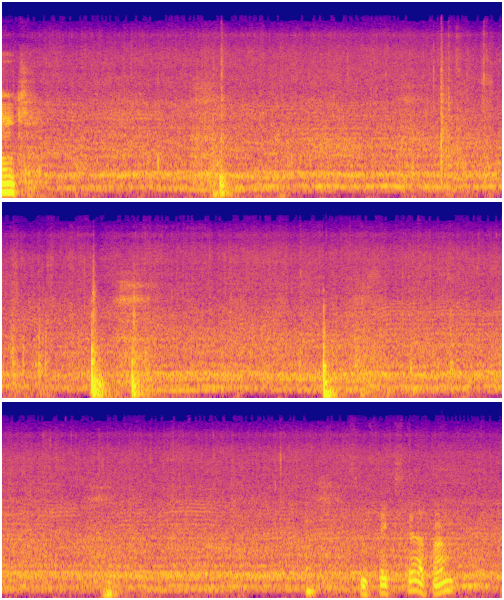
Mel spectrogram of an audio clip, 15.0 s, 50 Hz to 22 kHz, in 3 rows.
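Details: Honey bee colony living for years inside the wall of a house, agitated after dark during a rescue cutout on March 6: a steady low droning hum throughout, broken by sharp knocks and clicks of work.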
